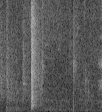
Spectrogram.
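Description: Quiet handling sound from hands on a cardboard album package: one short brushing swish about half a second in, then two faint ticks near the end.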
